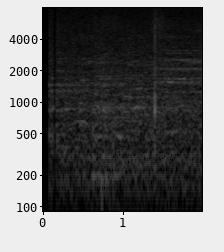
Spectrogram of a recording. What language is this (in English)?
Chinese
